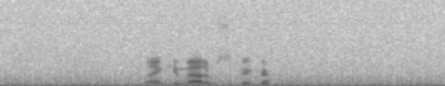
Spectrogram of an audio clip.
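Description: A middle-aged man speaks briefly into a handheld microphone.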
